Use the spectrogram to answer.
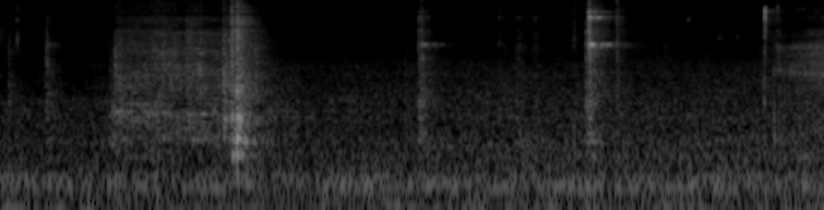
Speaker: And even after trying to fix it, the Blu-ray drive is still quite loud. But it is a little quieter, strangely enough. All right. You can hear that buzzing, right? That's from the Blu-ray drive.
